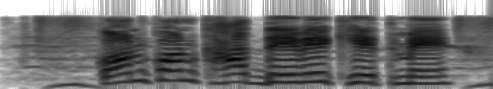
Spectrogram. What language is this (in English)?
Magahi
